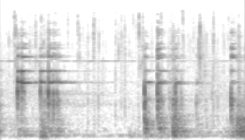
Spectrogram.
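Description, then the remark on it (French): A glass jar of stories clinks and rattles as its lid is worked open in a workshop in the forest, with several bright knocks of glass against glass in quick clusters. “Et lorsque Pygmalion arrivait à son atelier dans la forêt, Nicolas ouvrait un bocal d'histoires.”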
